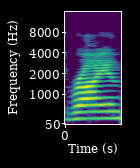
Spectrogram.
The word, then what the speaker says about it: Rian: Rian is short for Adrian. Okay. It's pronounced Ryan Swigler.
